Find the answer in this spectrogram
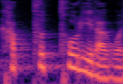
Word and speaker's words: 갑도림: 갑도림은 갑돌 사람이라는 카프토리라고 읽어야 됩니다.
